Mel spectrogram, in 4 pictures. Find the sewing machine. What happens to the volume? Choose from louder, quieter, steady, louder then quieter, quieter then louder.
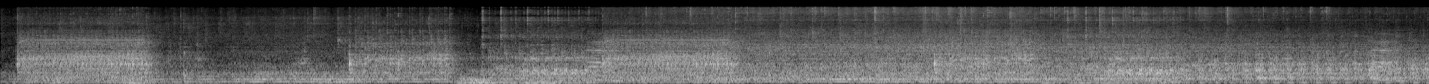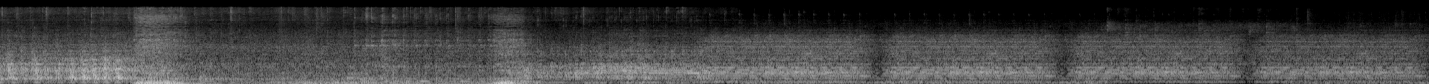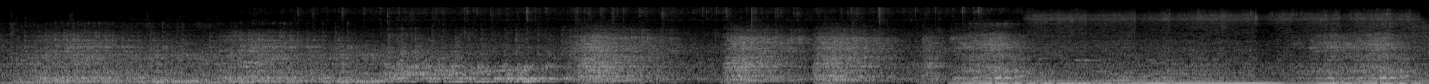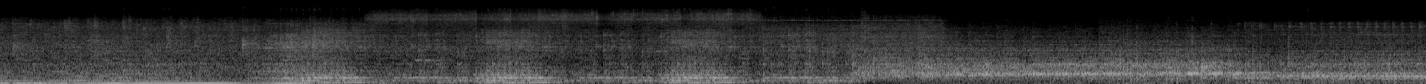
quieter.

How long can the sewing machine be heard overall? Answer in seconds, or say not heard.
57 s.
